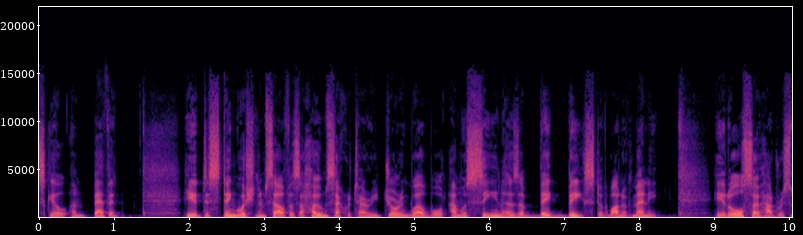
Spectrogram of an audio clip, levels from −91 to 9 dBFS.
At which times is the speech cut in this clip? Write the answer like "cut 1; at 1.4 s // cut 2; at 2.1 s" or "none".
cut 1; at 5.4 s // cut 2; at 7.5 s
